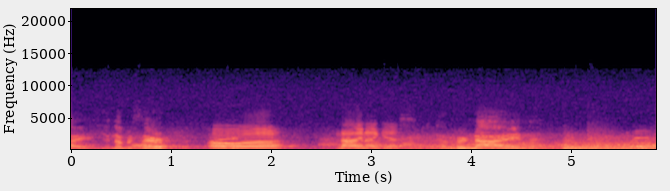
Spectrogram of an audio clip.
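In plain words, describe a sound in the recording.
A man speaks with concern, close by.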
